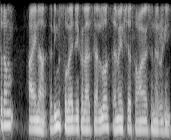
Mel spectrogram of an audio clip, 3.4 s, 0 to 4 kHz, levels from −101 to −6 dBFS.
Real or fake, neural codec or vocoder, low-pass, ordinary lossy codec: fake; codec, 24 kHz, 3 kbps, HILCodec; 3.6 kHz; none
